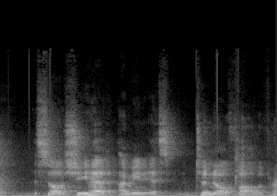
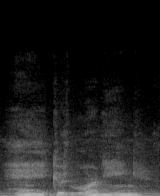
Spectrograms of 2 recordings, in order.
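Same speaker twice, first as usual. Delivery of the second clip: heavenly, angel-like voice; 4 semitones higher than usual. Retelling a voice heard while dreaming, in an angelic voice. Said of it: "I just hear this like angelic voice from heaven".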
